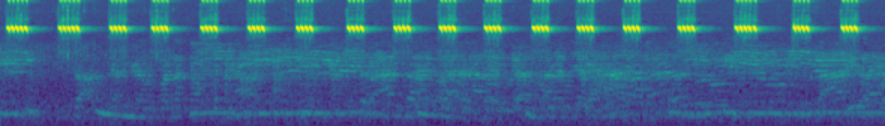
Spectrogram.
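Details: Javanese field cricket (jangkrik jeliteng) caught in a rice field, loud shrill chirps in short pulsed bursts repeated about three times per second, steady rhythm, faint low murmur beneath.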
